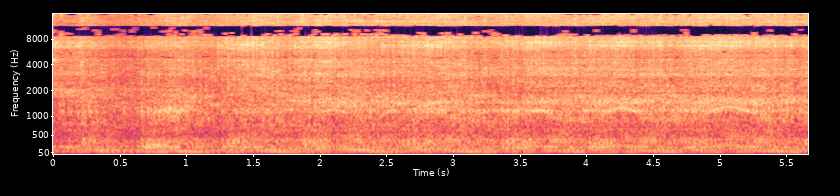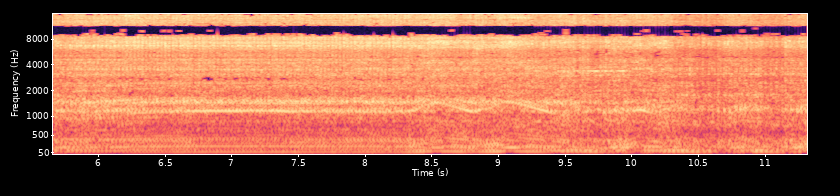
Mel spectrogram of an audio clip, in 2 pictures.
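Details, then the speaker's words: Bajaj Discover single-cylinder engine with white smoke and oil burning: runs rough with a dull, rapid knocking clatter; teardown found a seized, scored piston, crank fine, half-engine rebuild; piston slap from scored piston. "इसके अंदर piston की आवाज़ आ रही है, तो फटाफट से इसका एडजस्टमेंट खोलते हैं और देखते हैं इसमें क्या प्रॉब्लम है।"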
